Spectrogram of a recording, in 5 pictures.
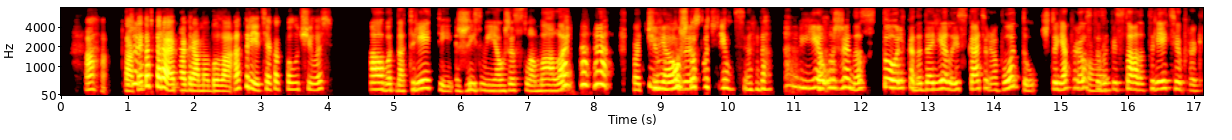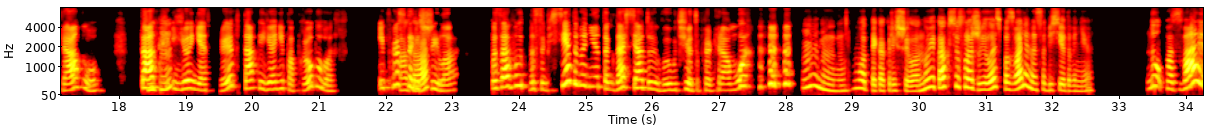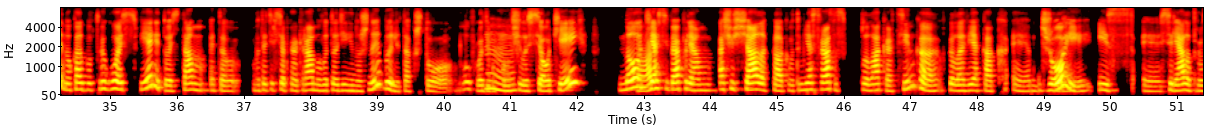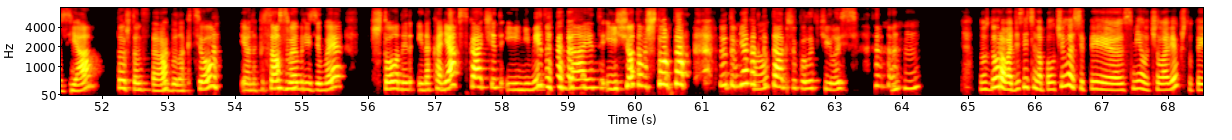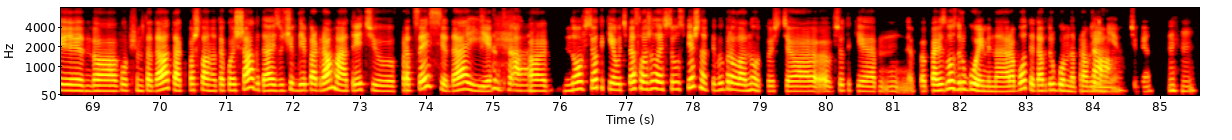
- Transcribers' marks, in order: tapping; chuckle; laughing while speaking: "Почему, что случилось? Да. Ага"; laugh; chuckle; laugh; laughing while speaking: "и ещё там что-то. Вот у меня как-то так же получилось"; other noise; laughing while speaking: "Да"
- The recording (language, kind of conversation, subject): Russian, podcast, Расскажи о случае, когда тебе пришлось заново учиться чему‑то?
